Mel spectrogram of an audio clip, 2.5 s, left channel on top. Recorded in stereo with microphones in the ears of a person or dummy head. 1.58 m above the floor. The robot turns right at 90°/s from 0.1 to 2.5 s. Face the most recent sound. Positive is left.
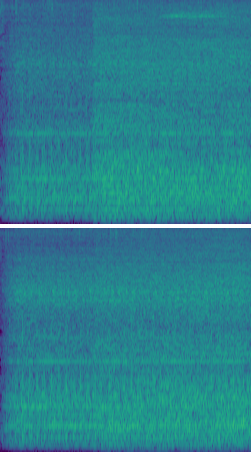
turn(degrees=-85)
